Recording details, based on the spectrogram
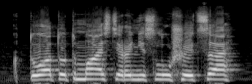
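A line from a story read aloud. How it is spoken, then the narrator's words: Barking. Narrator (Russian): рявкнул он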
